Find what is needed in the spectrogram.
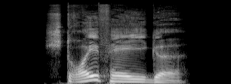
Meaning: inflection of streufähig: 1. strong/mixed nominative/accusative feminine singular 2. strong nominative/accusative plural 3. weak nominative all-gender singular
- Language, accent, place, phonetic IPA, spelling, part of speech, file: German, Germany, Berlin, [ˈʃtʁɔɪ̯ˌfɛːɪɡə], streufähige, adjective, De-streufähige.ogg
